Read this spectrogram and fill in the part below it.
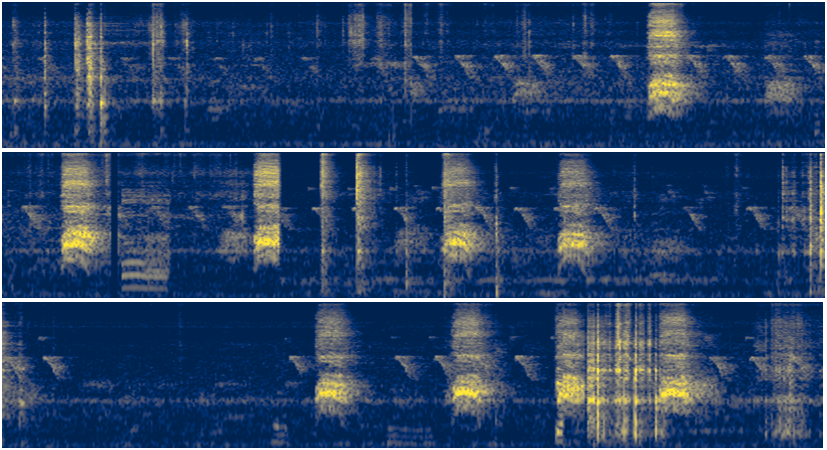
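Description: A blade scrapes and chops at a coconut shell.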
